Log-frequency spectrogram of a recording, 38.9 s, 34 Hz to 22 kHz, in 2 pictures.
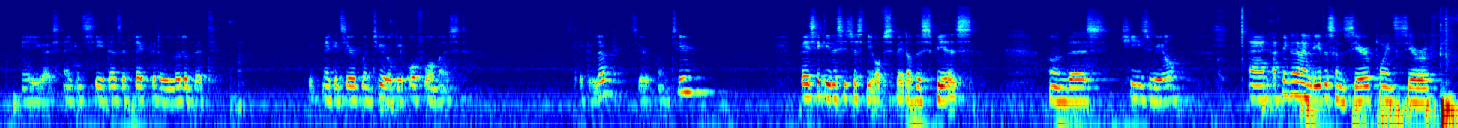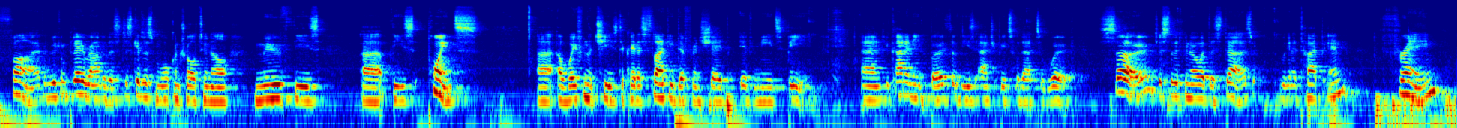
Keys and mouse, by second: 1.1-2.4 middle drag, 16.1-20.7 drag, 29.4 click, 31.1-32.5 drag, 34.3-38.8 drag.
